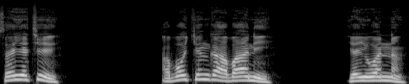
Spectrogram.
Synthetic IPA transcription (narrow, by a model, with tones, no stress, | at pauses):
sa˦jːa˦t͡ʃeː˦˨ | ʔa˨boː˦kʲɪ˦ŋɡaː˨baː˦neː˨ | jaː˦ji˦wɐ˦nːɐ˨ŋ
